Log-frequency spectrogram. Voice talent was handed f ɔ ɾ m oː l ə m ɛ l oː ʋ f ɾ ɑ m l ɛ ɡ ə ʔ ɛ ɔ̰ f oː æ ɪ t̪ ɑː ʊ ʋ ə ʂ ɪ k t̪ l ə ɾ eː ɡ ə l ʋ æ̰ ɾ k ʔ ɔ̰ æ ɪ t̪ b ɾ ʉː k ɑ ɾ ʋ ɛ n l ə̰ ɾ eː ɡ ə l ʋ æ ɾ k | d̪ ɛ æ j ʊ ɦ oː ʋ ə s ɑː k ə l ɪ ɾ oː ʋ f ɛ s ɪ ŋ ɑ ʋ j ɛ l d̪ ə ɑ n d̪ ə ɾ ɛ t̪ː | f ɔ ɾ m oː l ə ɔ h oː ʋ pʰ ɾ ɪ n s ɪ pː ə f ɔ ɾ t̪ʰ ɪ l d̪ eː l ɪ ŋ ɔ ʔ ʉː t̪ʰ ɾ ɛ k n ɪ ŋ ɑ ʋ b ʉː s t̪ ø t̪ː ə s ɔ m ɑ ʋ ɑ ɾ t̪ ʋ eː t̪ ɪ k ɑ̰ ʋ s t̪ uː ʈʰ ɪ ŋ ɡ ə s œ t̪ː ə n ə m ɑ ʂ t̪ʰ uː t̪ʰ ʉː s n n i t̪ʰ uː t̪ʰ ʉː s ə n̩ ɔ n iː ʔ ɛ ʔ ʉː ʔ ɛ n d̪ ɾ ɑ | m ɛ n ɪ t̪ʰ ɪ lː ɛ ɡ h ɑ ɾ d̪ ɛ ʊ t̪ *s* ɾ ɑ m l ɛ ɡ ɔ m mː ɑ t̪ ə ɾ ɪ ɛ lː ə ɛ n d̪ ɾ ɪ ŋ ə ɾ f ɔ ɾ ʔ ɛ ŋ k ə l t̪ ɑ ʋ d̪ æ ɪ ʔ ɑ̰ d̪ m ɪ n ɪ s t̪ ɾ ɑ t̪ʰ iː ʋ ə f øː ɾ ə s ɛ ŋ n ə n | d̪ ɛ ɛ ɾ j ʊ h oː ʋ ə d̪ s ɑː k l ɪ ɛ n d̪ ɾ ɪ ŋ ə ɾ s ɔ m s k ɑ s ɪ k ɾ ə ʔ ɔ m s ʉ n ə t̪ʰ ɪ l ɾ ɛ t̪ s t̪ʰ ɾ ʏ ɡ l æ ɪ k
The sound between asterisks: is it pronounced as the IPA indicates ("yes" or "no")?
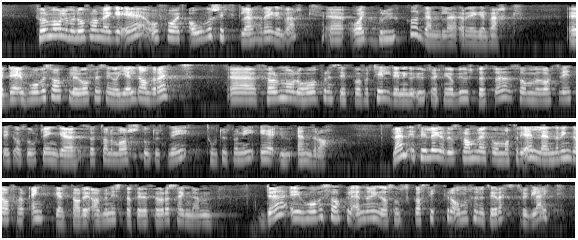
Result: no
